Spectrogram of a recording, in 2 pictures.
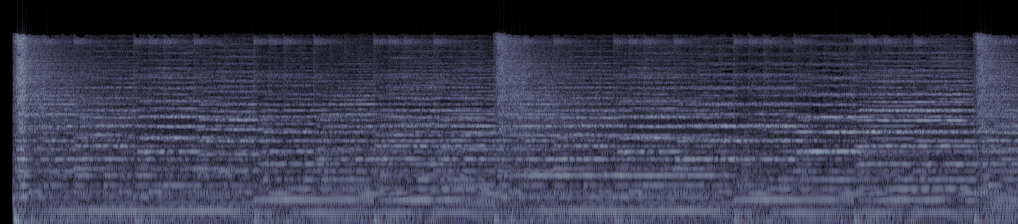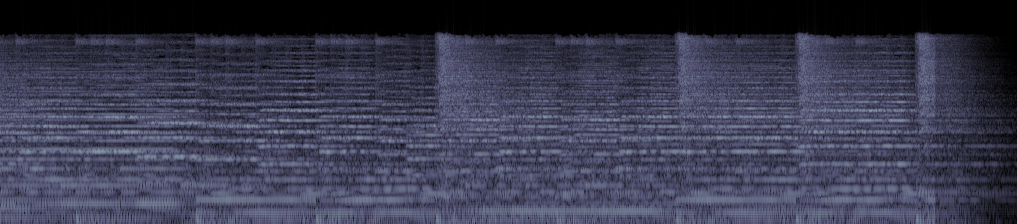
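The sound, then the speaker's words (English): Full orchestral climax with brass, trombones, tuba, harp, tambourine, cymbals, snare drum and bass drum playing together, loud and sustained throughout, punctuated by crashing cymbal strokes every few seconds before a brief fade at the end. “this second climax with all the brass and the trombones and the tuba is still playing and the cymbals and the snare drum and the bass drum and the tambourine and the harp and everything else. All together, it sounds like this.”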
